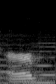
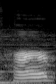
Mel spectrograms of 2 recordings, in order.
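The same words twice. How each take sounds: First: The word begins with no h sound. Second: The word begins with an audible h sound. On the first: This is the American way of saying it. "they say herb" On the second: This is the British way of saying it. "Instead of herb"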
